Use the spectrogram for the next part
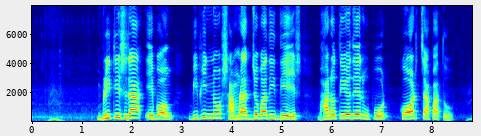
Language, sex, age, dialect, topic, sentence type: Bengali, female, 36-40, Standard Colloquial, banking, statement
